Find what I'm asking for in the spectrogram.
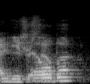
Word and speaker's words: Idris Elba: Is that how you say his name? – Yeah, Idris Elba. – Idris Elba.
